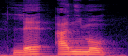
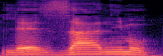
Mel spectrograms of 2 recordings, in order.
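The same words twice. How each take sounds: First: No z sound links les to animaux. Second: A z sound links les to animaux. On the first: The speaker calls it wrong. "Si je ne fais pas de liaison" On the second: The speaker calls it right. "on fait la liaison"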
